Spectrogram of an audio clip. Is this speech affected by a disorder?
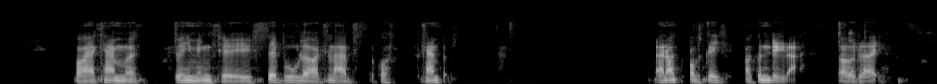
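Yes: profound deafness, acquired from meningitis; profound deafness from meningitis at age 1.5, hearing aids in childhood, later cochlear implant with rehabilitation; cochlear implant user, big hearing loss even with implant, listening fatigue, migraine-type headaches, tiredness.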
